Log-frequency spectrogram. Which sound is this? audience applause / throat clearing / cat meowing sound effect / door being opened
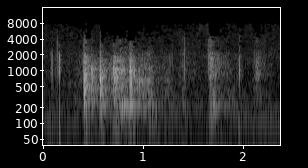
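door being opened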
